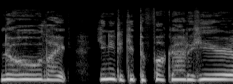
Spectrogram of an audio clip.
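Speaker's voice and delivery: confrontational, hostile, aggressive outburst. Retelling what he said at the door: imitating someone getting aggressive. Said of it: "getting aggressive".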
